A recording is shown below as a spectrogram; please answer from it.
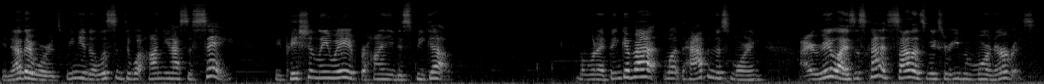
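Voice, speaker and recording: A woman reading a visual novel aloud in an animated, expressive way, a bit off-mic. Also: sits high, a little fast, recorded from a distance. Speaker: reader.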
